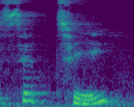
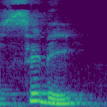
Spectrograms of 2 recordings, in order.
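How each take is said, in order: First: The t is a full, crisp t sound. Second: The t is a quick tap, like a d. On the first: This is the more likely British pronunciation. "pronunciar a categoria true T e dizer city, que seria mais provável no inglês da Inglaterra" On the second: This is the usual American pronunciation. "o norte-americano muito provavelmente diria city"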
